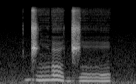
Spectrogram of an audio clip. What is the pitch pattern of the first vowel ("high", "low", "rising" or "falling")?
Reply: high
